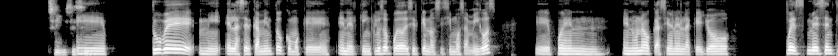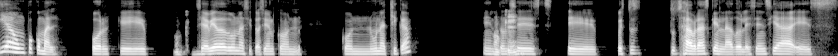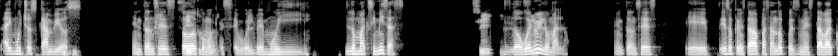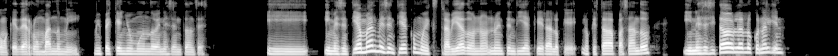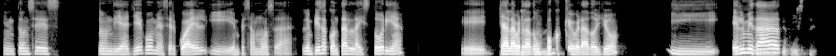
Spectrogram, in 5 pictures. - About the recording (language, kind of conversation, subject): Spanish, podcast, ¿Qué impacto tuvo en tu vida algún profesor que recuerdes?
- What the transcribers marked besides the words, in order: other background noise; laughing while speaking: "sabrás"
